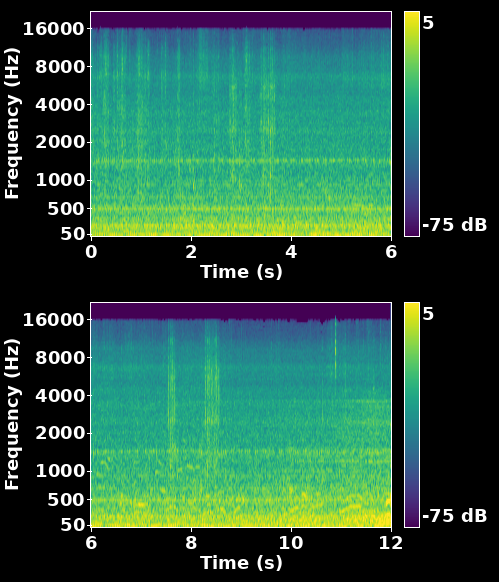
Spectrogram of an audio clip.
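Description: Steady engine hum with a constant high whine, typical of a jet aircraft idling on an airport apron, under low indistinct voices and a few short clicks.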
